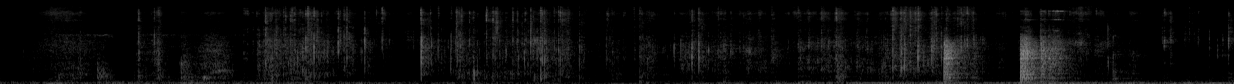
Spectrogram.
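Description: Crinkling of a small plastic bag of kit parts being handled up close, with irregular rustles and light clicks of the small pieces shifting inside, with no talk.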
